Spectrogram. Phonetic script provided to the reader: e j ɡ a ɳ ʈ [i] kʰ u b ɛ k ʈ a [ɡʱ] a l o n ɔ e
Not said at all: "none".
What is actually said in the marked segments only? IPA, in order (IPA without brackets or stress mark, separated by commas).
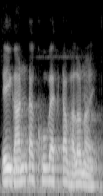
a, bʱ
